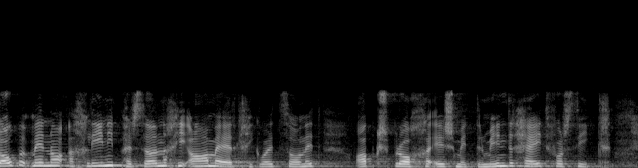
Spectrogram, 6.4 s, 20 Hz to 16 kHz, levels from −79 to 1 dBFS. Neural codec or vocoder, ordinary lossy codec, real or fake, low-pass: none; none; real; 7.2 kHz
